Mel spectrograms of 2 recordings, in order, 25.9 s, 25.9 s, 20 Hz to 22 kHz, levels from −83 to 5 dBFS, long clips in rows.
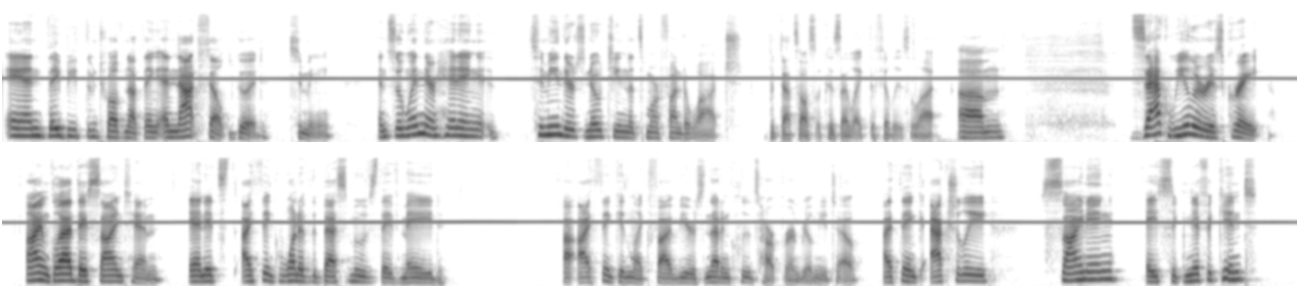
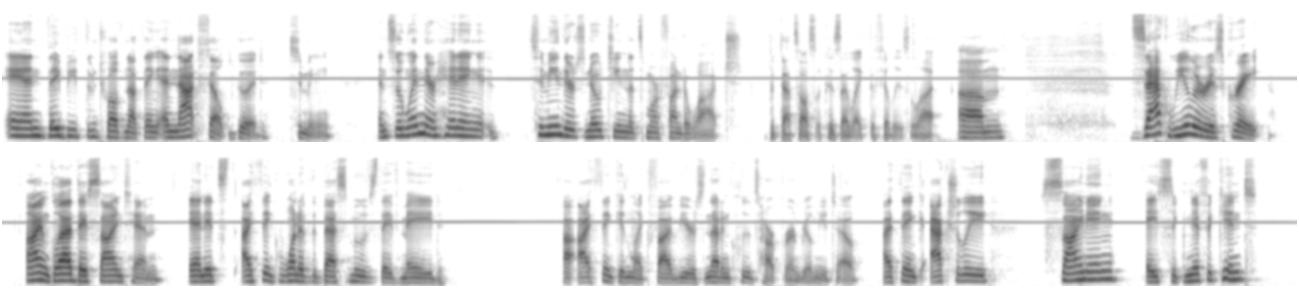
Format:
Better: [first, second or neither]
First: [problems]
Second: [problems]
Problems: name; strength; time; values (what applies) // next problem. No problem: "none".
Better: second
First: high-pitched whine; loud; throughout; 2.5 kHz, 8 dB below the speech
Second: high-pitched whine; faint; throughout; 2.5 kHz, 20 dB below the speech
